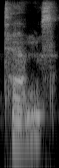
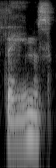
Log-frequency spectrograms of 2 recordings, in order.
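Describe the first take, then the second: First: It is sounded differently from its spelling. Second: It is sounded out the way it is spelled. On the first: The speaker calls it right. "We're going to pronounce the name of that river Thames" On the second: The speaker calls it wrong. "when people see it written out, it looks like it's Thames, but it is not"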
